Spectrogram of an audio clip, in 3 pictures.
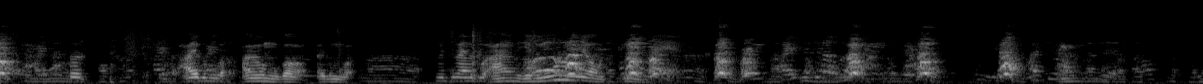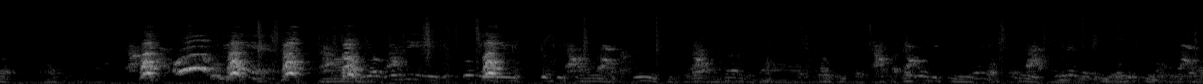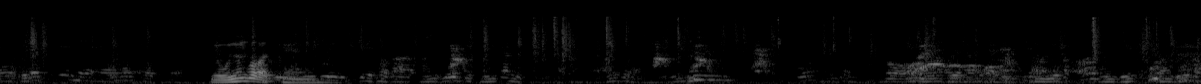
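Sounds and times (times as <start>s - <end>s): dogs barking: 0.0s - 0.5s, 5.3s - 10.9s, 13.2s - 16.2s, 16.8s - 19.3s, 20.7s - 21.4s, 23.8s - 24.2s, 30.5s - 32.0s, 33.2s - 34.4s.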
